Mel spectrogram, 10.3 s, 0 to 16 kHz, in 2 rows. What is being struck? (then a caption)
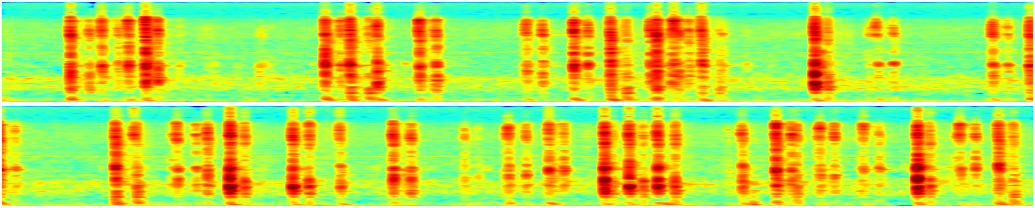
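Mechanical keyboard with plastic keycaps. A full-size backlit Bloody B820R mechanical keyboard with plastic keycaps is typed on with the fingertips of both hands. Its sharp, short clicks come in quick bursts separated by brief pauses, with a bright edge and almost no ring after each keystroke.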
